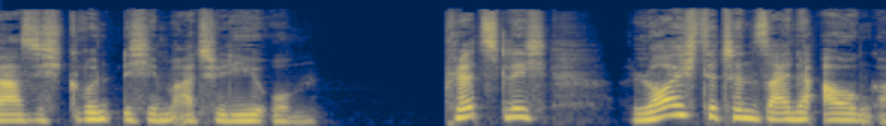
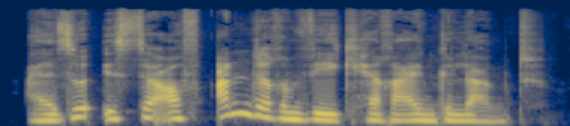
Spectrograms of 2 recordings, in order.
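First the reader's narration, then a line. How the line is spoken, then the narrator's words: Plain. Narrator (German): sagte Justus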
